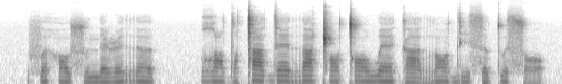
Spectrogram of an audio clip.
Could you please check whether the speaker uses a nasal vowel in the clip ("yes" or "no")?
no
